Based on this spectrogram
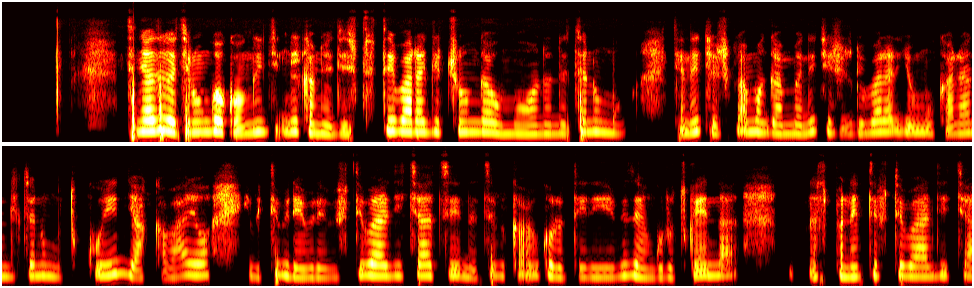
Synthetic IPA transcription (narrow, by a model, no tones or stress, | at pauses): i̥ciɲazikaciɾuɡo̞ːkoŋɡikamɲaɟifi̥tfi̥tiβaɾaɡit͡ʃuːŋɡaumuhoːndondet͡se̞num | caniciʃɡwea̰maɡaːmbaniciʃiʒɡwiːβaɾa̰ɾɟuːmukaɾandet͡se̞numutu̥kujiɾjakʰaβajo̞iβitiβiɾe̞βiɾeβifi̥tiβaɾaɾɟicaːt͡sinde̞t͡seβika̰βa̰βiko̞ɾotʰeɾijeβizeːŋɡuɾut͡skwe̞na | nasu̥panetifi̥tiβaɾaɾɟicaː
